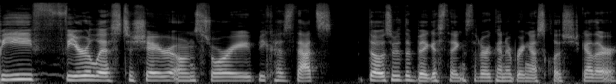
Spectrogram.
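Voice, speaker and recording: A woman with an American accent and a fairly low pitch speaks at a moderate pace with fairly even intonation, in a plain, everyday voice, on a very clean recording with a silent background. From Virginia Beach, US. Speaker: actor and singer. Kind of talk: casual chat. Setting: studio.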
